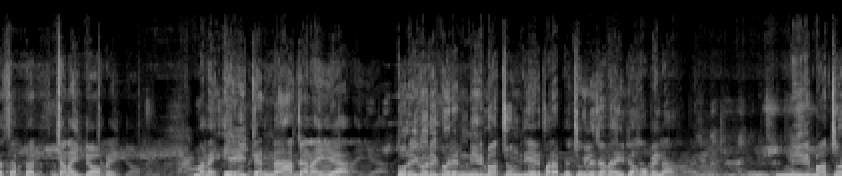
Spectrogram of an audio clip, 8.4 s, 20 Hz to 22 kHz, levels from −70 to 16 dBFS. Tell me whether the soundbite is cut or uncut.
uncut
